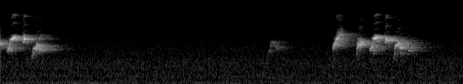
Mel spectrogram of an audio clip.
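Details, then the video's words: Hook-billed bulbul, found in Borneo's forests, singing a short warbled phrase, a soft single note after two seconds, then a louder run of three bubbly slurred notes. "Suara Kicauan Si Merbah Jambul"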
